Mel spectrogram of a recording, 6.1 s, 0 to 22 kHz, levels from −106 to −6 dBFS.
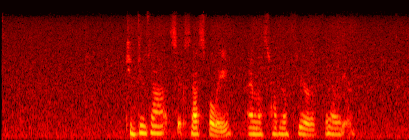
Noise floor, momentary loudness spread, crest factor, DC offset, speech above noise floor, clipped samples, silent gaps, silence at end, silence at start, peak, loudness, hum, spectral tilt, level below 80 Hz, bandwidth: -67 dBFS; 22 LU; 22 dB; under 0.1%; 22 dB; under 0.1%; none; 0 s; 0.05 s; -26 dBFS; -46 LUFS; none; -6 dB/octave; -80 dBFS; 15 kHz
